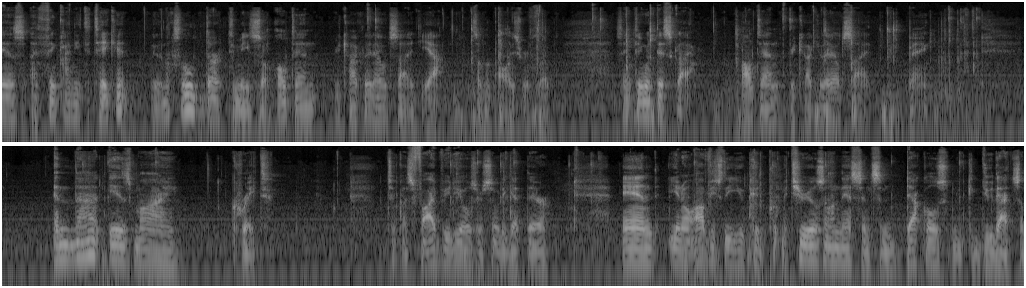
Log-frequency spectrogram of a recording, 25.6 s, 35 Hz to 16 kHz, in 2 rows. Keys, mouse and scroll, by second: 3.2 alt+n, 5.9 alt+a, 6.2 Tab, 6.7 alt+a, 7.4 click, 7.8 Tab, 8.1 a, 9.2 alt+n, 10.3 alt+a, 10.6 Tab, 11.1 alt+a, 11.8 shift+middle click, 12.2 middle click, 14.1 shift+middle click, 14.7 middle click, 18.7 shift+middle click, 19.2 middle click, 21.4 shift+middle click, 21.8-22.1 scroll down 2, 22.2 shift+middle click, 22.7 middle click, 23.4 scroll up 1, 24.7 middle click.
